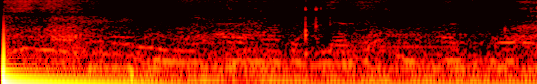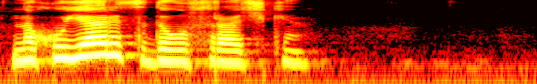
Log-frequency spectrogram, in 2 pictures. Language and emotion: Russian, angry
